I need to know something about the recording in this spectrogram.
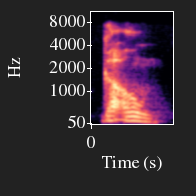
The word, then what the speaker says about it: Gaon: Gaon.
